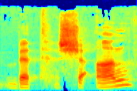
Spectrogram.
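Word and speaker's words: Бет-Шаан (בית שאן): Бефсан, или более приближенно к еврейскому произношению Бет-Шаан, это город, который имеет довольно длинную историю.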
